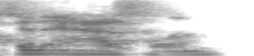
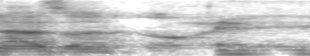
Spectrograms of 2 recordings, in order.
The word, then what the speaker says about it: Aslan: And I do want to give a shout out, I want to make sure I pronounce the name right. Ashlan. Austin Aslan.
